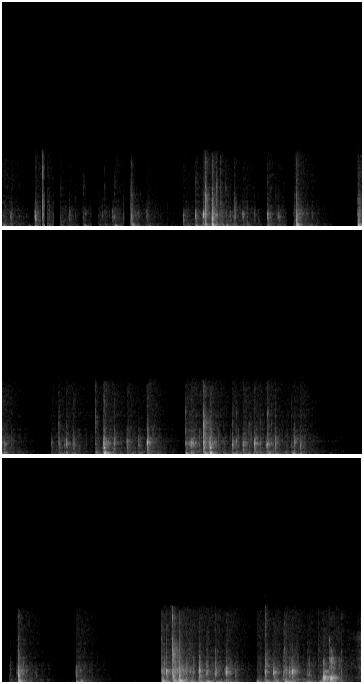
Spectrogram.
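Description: Computer keyboard typing in irregular bursts of quick clicks separated by pauses, close and clear, as someone types an address.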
